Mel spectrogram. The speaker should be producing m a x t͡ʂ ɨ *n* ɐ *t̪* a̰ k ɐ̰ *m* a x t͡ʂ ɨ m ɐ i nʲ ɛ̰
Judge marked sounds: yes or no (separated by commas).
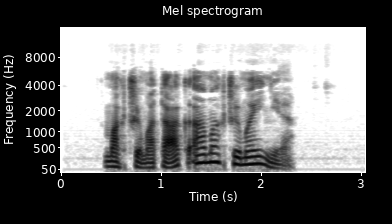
no, yes, yes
